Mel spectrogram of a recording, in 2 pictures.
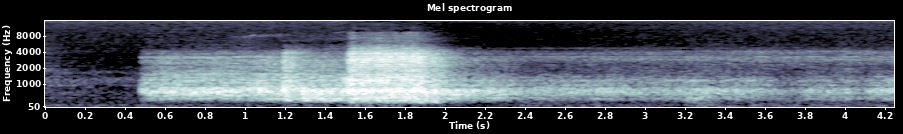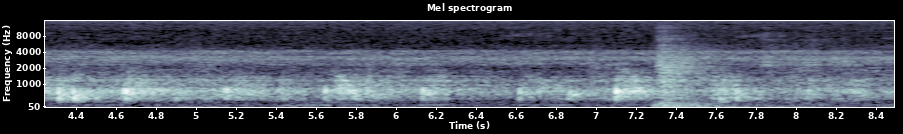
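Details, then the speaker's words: Fetal heartbeat at 36 weeks of pregnancy, heard by a midwife with a Doppler: a fast, whooshing, strong rhythmic pulse of about 130/min. There are bumps as the baby boy kicks; his back lies on the mother's left side. "when she put the Doppler on he kept kicking her which she kept laughing at but yeah I will win her a clip of listening to his heartbeat here"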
